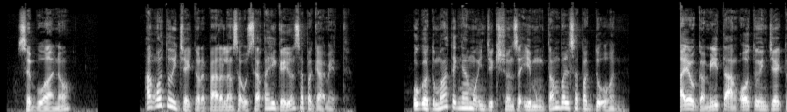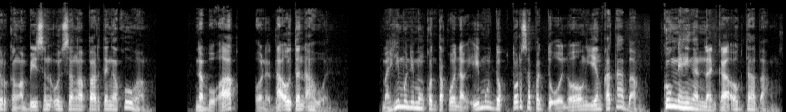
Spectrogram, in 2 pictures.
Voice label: Cebano Male; Filipino

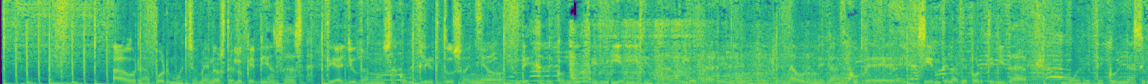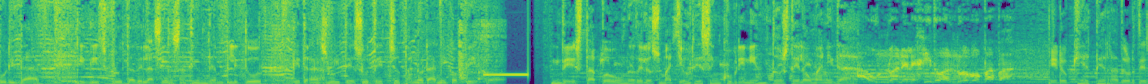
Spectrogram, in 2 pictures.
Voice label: European Spanish Male Commercial

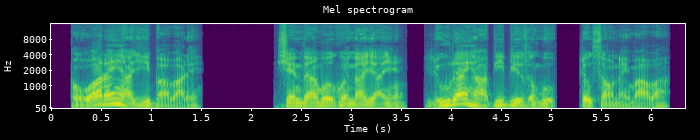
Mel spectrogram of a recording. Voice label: Burmese Male

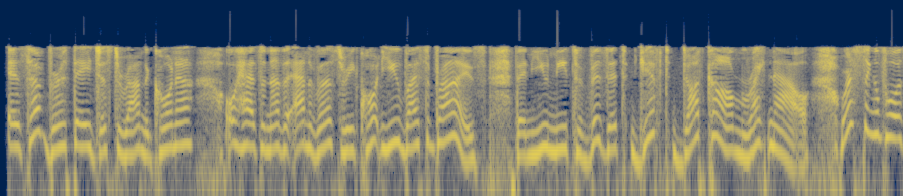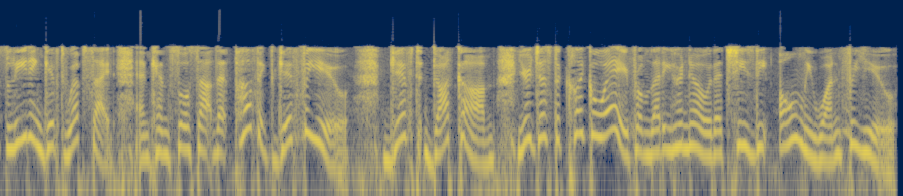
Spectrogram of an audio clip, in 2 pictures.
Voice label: Asian English, Singaporean Female

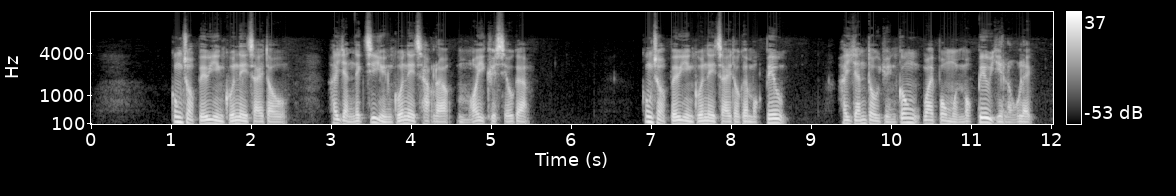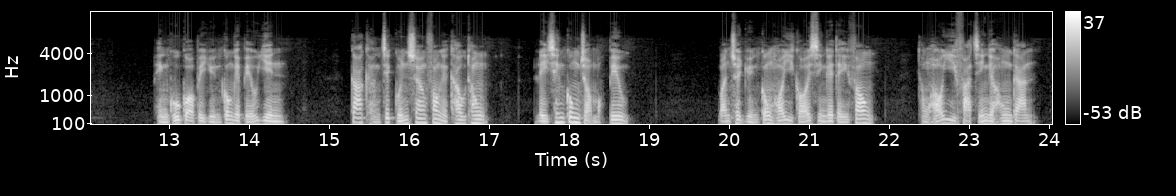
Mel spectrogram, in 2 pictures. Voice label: Cantonese Male

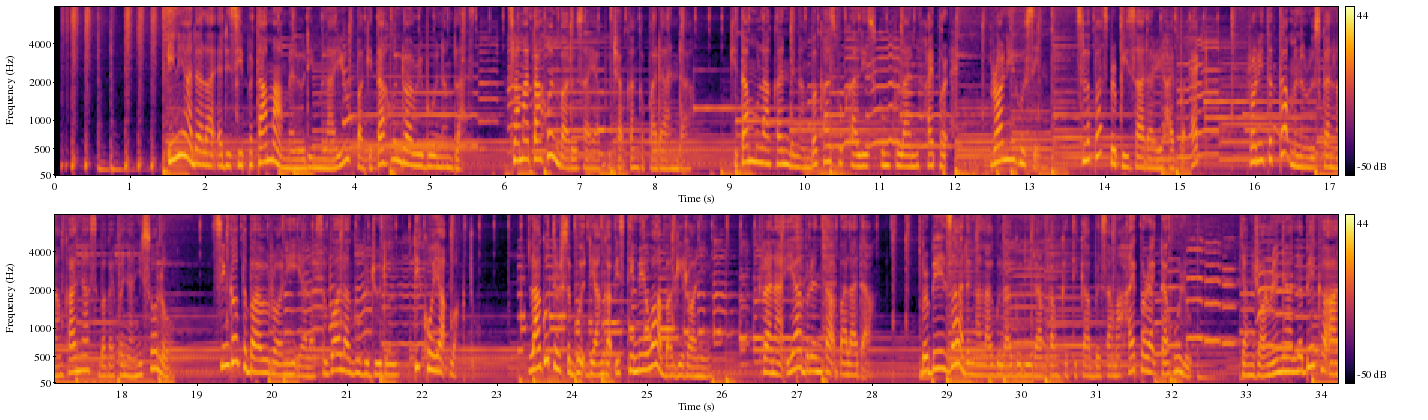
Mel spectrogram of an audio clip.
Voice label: Malay Female Radio Host

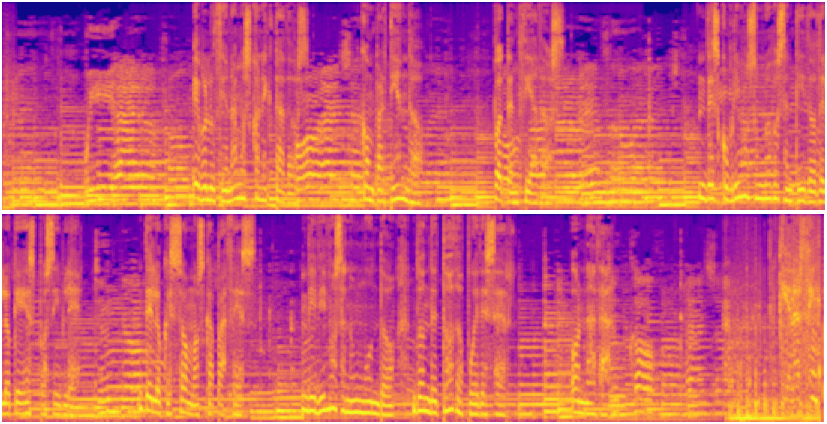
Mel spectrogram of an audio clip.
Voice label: Corporate European Spanish Female

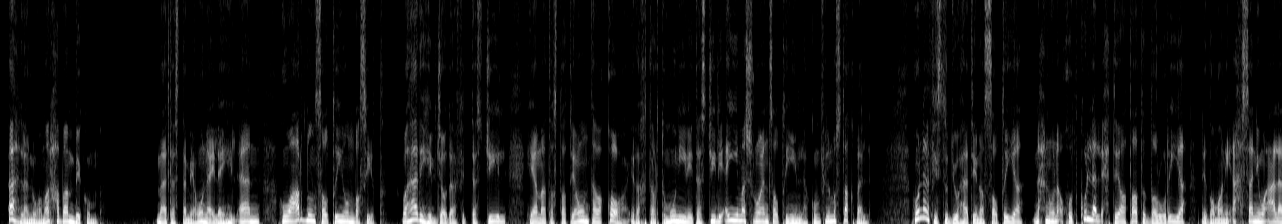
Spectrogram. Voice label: Arabic, Arabic Male

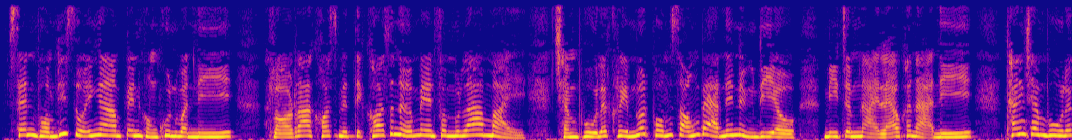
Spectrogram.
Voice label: Thai, Female

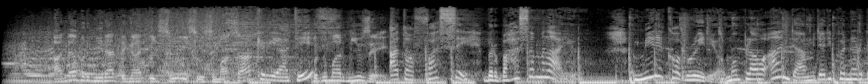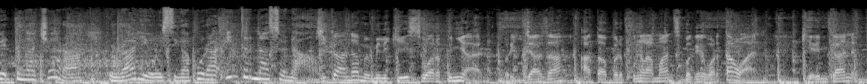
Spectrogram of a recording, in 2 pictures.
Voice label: Malay, Malay Male

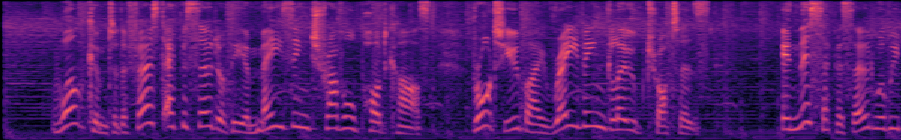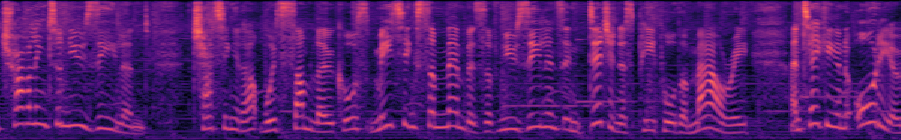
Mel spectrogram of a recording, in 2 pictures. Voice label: UK English Travel Podcast, English UK Female

